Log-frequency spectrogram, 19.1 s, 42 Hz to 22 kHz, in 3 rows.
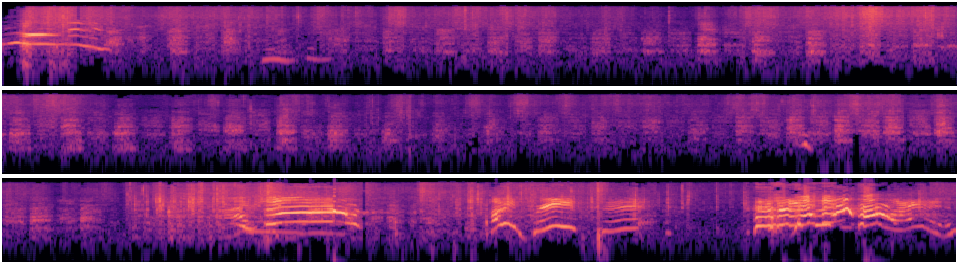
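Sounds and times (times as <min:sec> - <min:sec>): dog panting hard: 0:00.6 - 0:14.3.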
